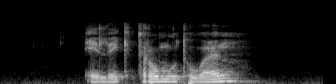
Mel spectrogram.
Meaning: plural of Elektromotor
- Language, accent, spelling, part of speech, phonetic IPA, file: German, Austria, Elektromotoren, noun, [eˈlɛktʁomoˌtoːʁən], De-at-Elektromotoren.ogg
